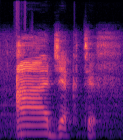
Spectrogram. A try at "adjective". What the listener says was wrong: Adject, que te suene más la K, ¿listo? Pronúnciala más. Adjective, muy bien.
